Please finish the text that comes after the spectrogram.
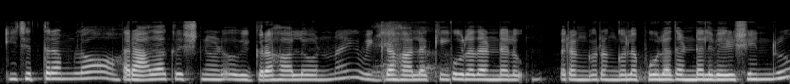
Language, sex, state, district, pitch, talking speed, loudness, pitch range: Telugu, female, Andhra Pradesh, Guntur, 225 Hz, 115 wpm, -18 LUFS, 220-245 Hz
